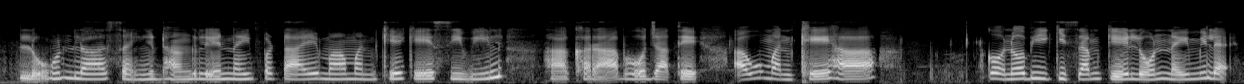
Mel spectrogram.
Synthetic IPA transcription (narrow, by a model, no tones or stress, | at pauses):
lo̰ːnlaːsəɦĩɖʱə̃ŋɡlenɐĩpəʈaːemãmənkʰekesɪʋiːlhã̰kʰɐɾa̰ːbɦod͡ʒa̰ːt̪ḛə̰umənkʰeɦaː | koːnobʱikɪsəmkeloːnːɐĩmɪleː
